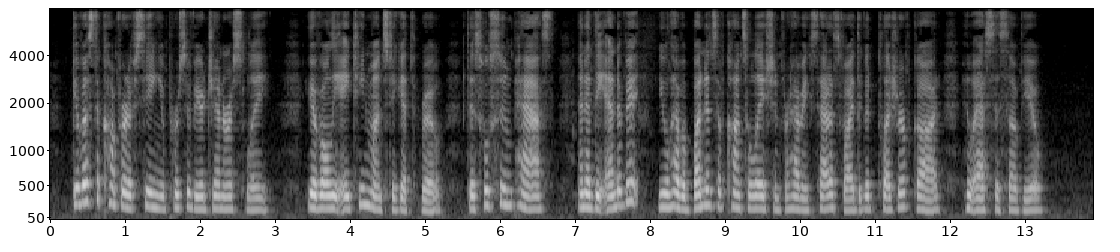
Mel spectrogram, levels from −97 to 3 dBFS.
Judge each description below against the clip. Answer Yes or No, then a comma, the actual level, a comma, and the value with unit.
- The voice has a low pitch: No, medium, 175 Hz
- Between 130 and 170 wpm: No, average, 200 wpm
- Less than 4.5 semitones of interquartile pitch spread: Yes, average, 2.8 semitones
